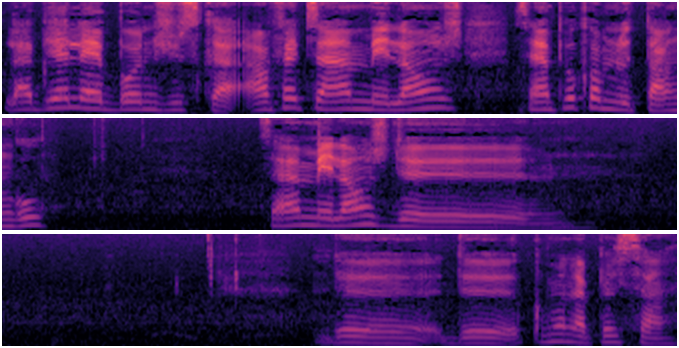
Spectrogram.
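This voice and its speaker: A woman hosting a casual live stream from home, chatting with viewers, greeting them by name and breaking off to calm a child. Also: on the low side, unhurried, pauses often.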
